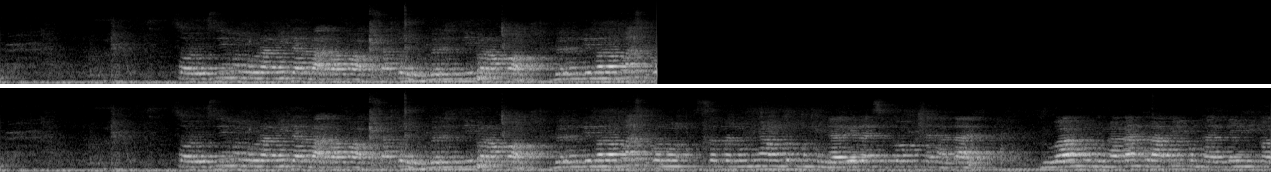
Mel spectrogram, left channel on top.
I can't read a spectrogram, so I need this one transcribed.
Solusi mengurangi dampak rokok. 1. Berhenti merokok. Berhenti merokok sepenuhnya untuk menghindari resiko kesehatan. 2. Menggunakan terapi pengganti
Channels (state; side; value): drops out; left; at 6.6 s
